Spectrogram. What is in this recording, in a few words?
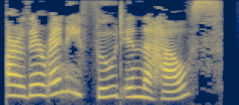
low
